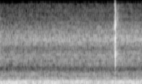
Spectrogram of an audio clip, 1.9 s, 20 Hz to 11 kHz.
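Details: Cooling fan relay bench-tested with roughly 12 V from an RC battery pack on terminals 1 and 2: one sharp single click about 1.5 seconds in over faint hiss as the relay pulls in when energized.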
